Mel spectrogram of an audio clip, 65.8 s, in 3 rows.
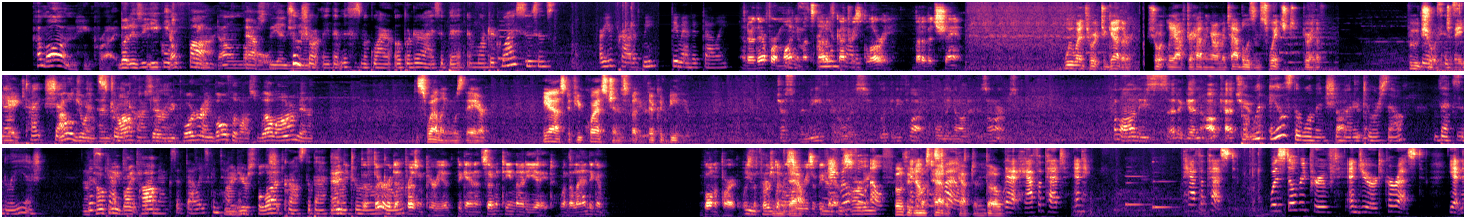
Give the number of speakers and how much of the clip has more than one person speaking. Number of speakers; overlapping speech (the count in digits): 6, about 31%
